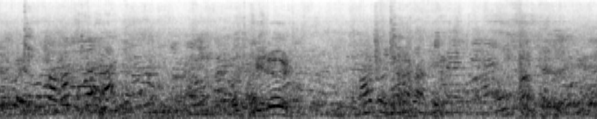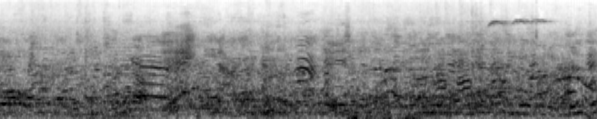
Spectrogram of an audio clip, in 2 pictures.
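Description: A crowd of women and children chatters all around, close by.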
